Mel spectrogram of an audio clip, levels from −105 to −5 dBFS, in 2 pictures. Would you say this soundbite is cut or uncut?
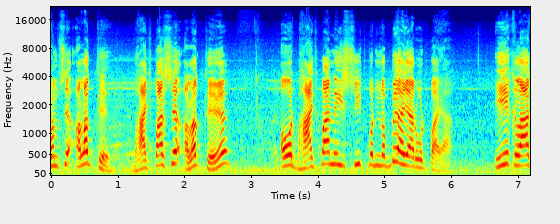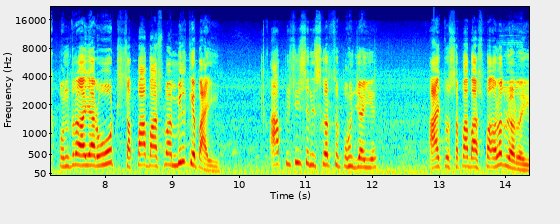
uncut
